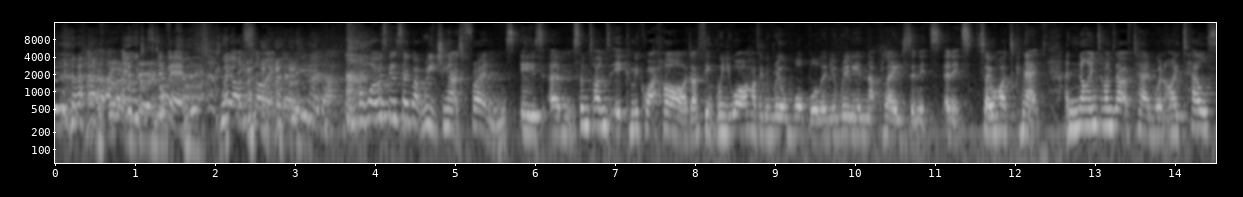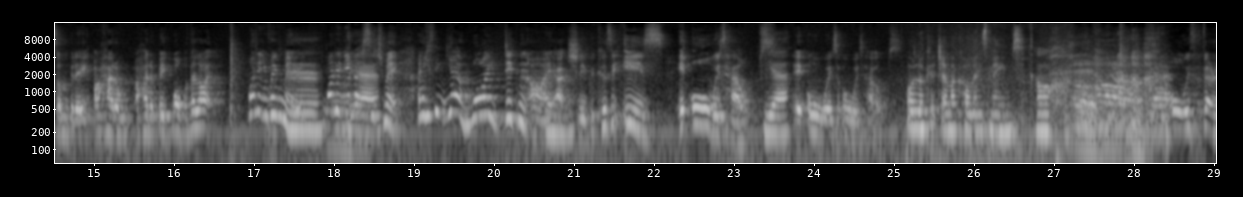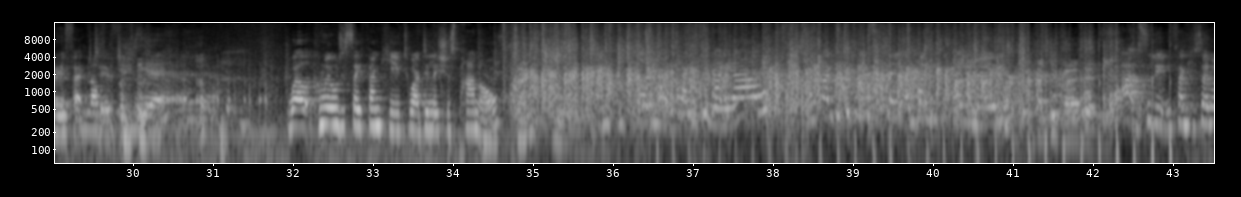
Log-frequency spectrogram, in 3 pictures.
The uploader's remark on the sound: Following Wobble Live at Byrdie HQ in Central London. Wobble listeners and Byrdie super fans asked questions.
